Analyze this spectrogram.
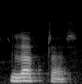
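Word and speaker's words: laughter: আমরা ইংলিশ ওয়ার্ডে ইউ এর পর মানে জিএইচ এর উচ্চারণ ফ হয়, যেমন লাভ, tough, enough, draft, calf, লাফটার, টাফেন।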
